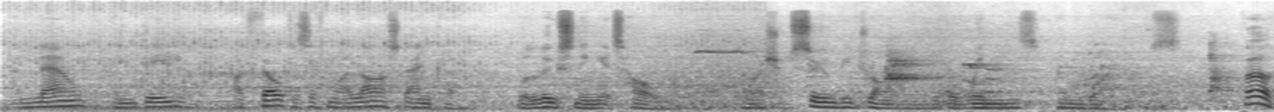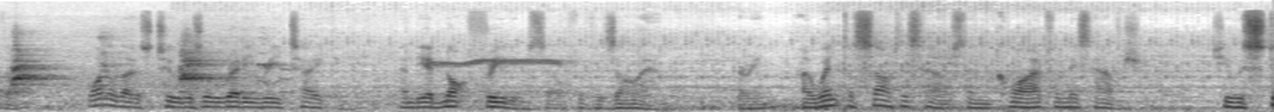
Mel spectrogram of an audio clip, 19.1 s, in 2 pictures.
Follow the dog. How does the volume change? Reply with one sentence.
The loudness of the dog goes down, then up.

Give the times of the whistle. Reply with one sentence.
The whistle can be heard from 5.1 to 5.5 s and from 12.8 to 13.8 s.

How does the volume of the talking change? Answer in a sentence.
The volume of the talking stays about the same.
